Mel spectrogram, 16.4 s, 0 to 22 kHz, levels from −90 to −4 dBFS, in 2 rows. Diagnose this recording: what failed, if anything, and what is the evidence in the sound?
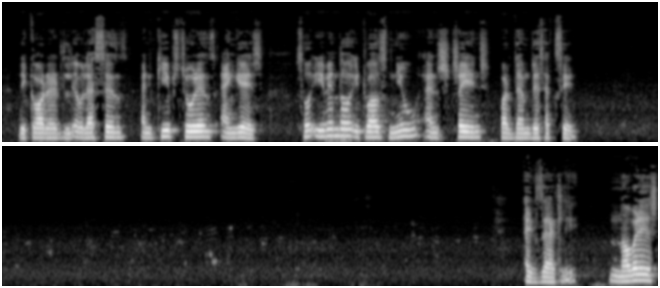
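Codec stage: MP3 compression throughout, likely from a bitrate near 64 kbps. The treble is cut off, s sounds chirp metallically, and weak detail swirls in and out between frames.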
